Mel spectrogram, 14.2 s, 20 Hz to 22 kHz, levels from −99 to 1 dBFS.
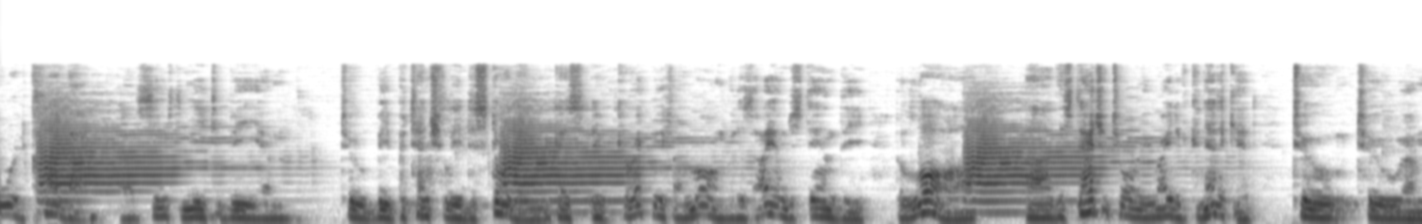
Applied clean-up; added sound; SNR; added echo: classical method WPE with log-MMSE.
